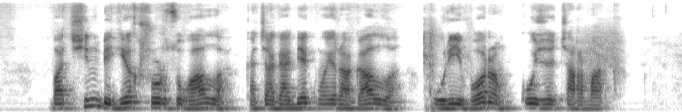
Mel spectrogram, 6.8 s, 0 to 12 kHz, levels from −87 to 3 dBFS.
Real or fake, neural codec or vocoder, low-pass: fake; autoencoder, 48 kHz, 128 numbers a frame, DAC-VAE, trained on Japanese speech; 10.8 kHz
